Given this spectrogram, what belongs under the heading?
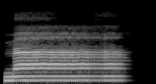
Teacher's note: mad munfasil jais, make it 4 counts long.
